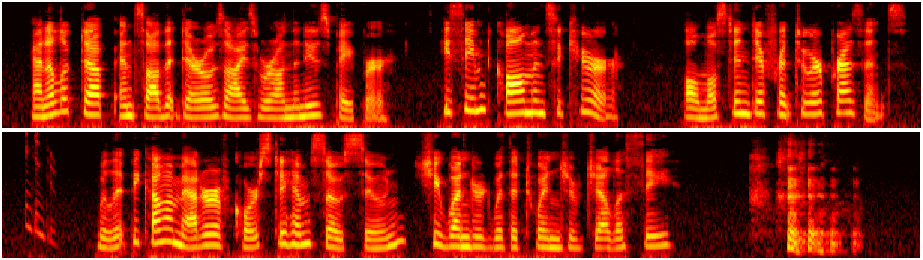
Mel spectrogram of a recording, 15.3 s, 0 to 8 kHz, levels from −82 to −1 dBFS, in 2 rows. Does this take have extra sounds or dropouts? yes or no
yes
